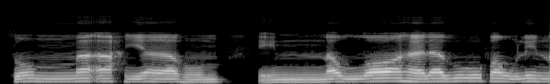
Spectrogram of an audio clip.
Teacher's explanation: نون مشدد ہے، غنہ کریں گے، آواز ناک میں چھپائیں گے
